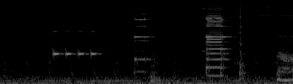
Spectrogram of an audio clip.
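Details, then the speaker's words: A run of short high beeps then a brief electronic tone burst in a quiet hospital room from the PCA pump of an inpatient with scleroderma, the alarm about pushing the PCA button; PCA pump alarm. "so i do not know oh this is my alarm to push my um pca button"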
